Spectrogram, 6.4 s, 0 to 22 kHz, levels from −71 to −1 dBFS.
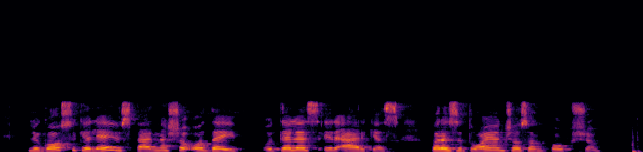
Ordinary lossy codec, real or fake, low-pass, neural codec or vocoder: MP3, 96 kbps; real; 7.2 kHz; none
